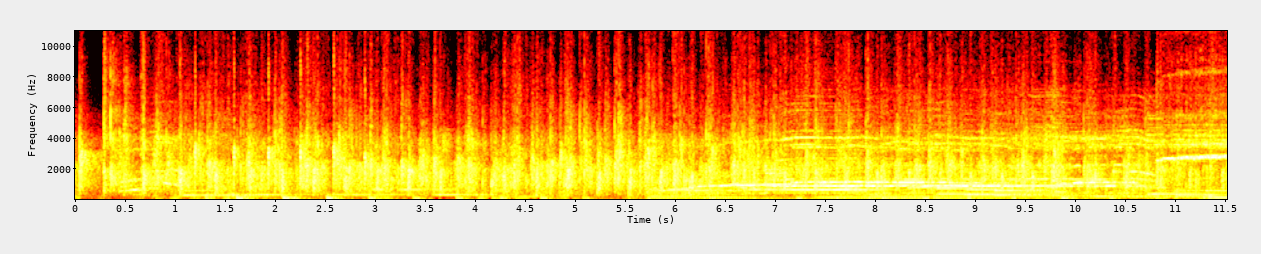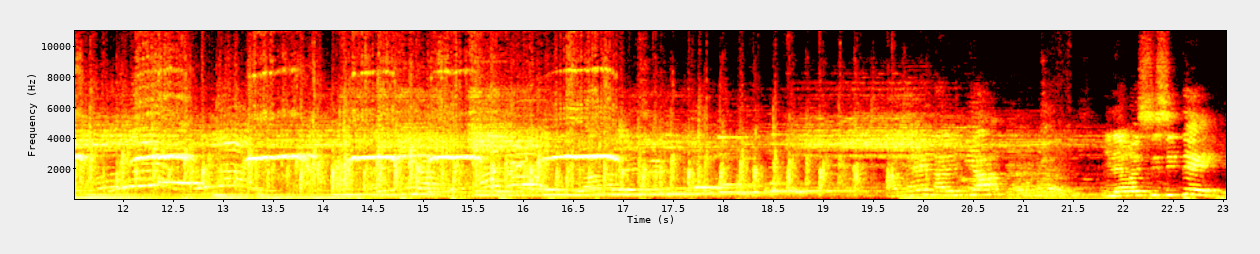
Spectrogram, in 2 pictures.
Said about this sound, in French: vous allez m'aider à vraiment l'acclamer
